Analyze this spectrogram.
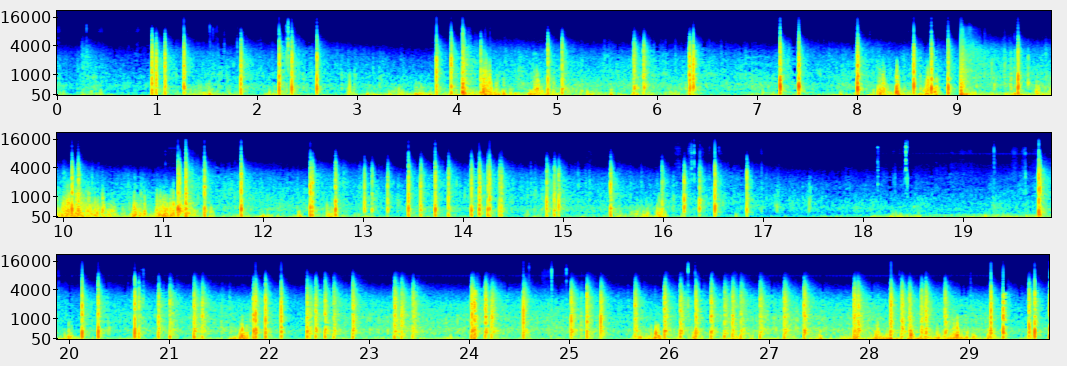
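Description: Aerial fireworks display: many sharp bangs and cracks of bursting shells in quick succession, in dense runs with a short lull a little past halfway.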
